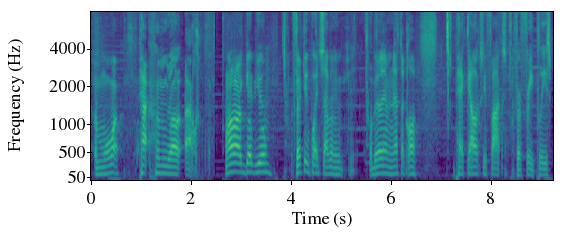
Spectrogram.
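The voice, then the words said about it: Muffled speech with a full mouth. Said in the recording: “Accent, apple ... read this review with an apple in my mouth”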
